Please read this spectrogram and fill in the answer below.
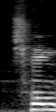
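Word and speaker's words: Qing: Mandate of Heaven Mongols Ching dynasty remember that Chang is spelled q I ng Ching dynasty was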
